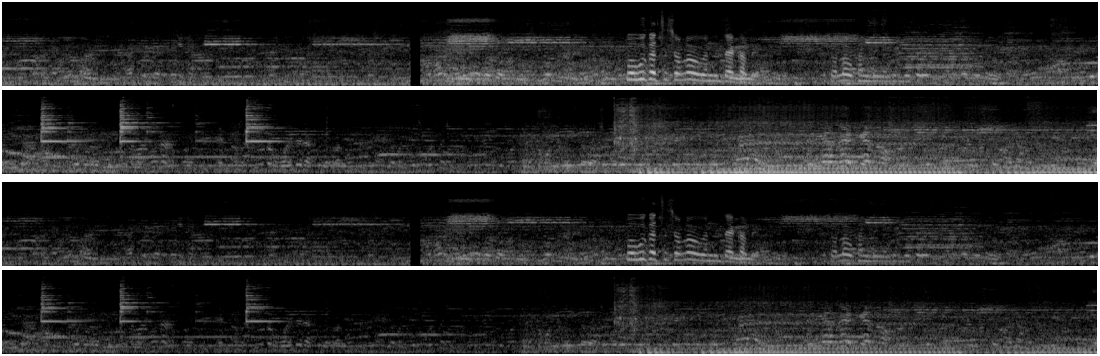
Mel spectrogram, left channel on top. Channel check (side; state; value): right; quieter; 6.5 dB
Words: প্রভুর কাছে চলো, ওখানে দেখাবে। চলো ওখান থেকে।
